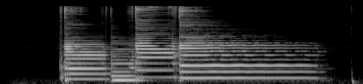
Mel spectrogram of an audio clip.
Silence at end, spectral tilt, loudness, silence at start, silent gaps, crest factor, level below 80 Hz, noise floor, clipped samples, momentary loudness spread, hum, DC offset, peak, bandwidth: 0.4 s; -4 dB/octave; -19 LUFS; 0.6 s; none; 18 dB; -62 dBFS; -62 dBFS; under 0.1%; 14 LU; none; under 0.1%; -2 dBFS; 17 kHz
